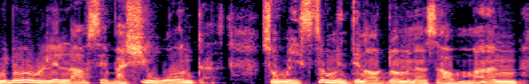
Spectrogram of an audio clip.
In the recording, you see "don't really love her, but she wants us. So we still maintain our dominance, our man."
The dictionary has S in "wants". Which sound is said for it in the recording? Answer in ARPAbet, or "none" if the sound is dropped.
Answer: none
